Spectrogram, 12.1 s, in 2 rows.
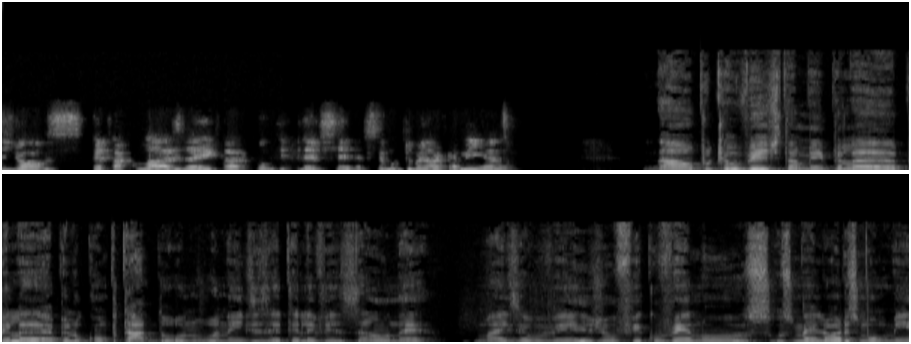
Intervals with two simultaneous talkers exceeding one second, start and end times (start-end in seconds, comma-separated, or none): none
